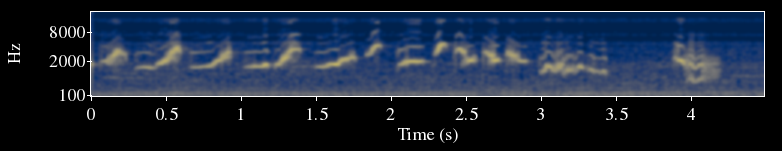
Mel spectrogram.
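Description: A white-rumped shama sings a rapid run of sweet, rising whistles and twittering notes, ending in a harsher chatter, over a low steady background hum.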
